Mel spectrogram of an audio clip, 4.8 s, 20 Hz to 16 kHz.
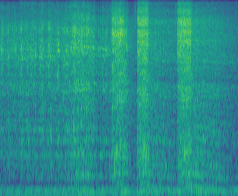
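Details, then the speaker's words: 1971 Datsun 240Z "Rotsun" turbo engine just started after work: revs climb and drop quickly with sharp airy whooshes as throttle closes; blow-off valve venting, engine revs fast and healthy. "Ah, Funky. blow-off valve's working. Dude. That revs pretty fast."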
